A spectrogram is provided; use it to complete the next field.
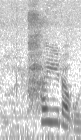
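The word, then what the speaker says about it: π: 기호 얘를 뭐라고 읽는다? 파이라고 읽어. 파이.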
